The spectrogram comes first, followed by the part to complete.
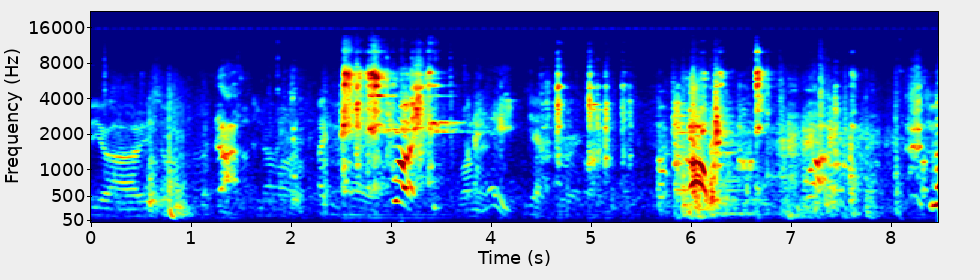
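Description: Short wordless voice sounds mixed with clinks and knocks.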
